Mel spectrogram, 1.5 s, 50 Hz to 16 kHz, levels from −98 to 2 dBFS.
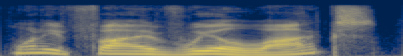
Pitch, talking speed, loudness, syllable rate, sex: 150 Hz, 160 wpm, -17 LUFS, 3.5 syllables/s, male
